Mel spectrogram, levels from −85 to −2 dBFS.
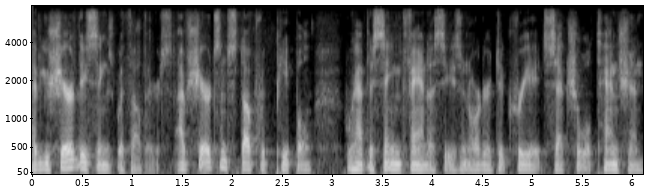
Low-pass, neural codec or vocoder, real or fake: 7.2 kHz; none; real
